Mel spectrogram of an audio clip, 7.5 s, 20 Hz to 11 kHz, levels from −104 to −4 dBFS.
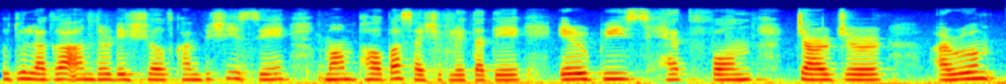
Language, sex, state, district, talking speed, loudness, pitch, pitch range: Nagamese, female, Nagaland, Dimapur, 150 wpm, -18 LUFS, 215 Hz, 205-220 Hz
